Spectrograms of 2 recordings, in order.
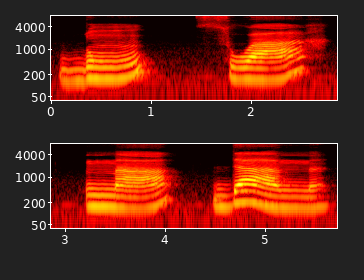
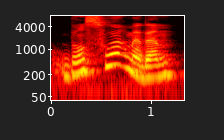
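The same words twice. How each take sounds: First: The phrase is spoken very slowly. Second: The phrase is spoken fast. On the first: "very slowly" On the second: "fast, as a native speaker would do"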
